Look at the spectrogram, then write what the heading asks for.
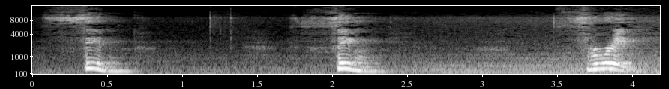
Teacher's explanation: They are dental sounds. The initial sound of thin, thing, and three are voiceless dental sounds.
